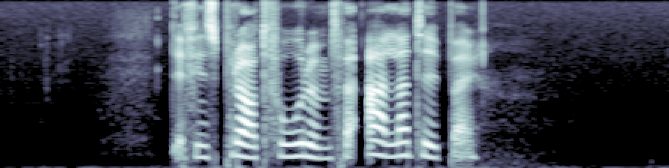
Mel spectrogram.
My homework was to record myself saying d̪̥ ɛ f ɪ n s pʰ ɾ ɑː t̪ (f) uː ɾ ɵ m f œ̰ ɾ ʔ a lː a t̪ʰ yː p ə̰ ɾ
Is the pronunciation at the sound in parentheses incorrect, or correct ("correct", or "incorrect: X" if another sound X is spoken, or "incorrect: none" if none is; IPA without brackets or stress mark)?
correct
